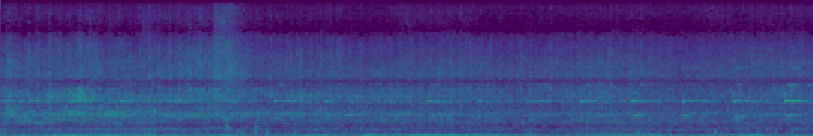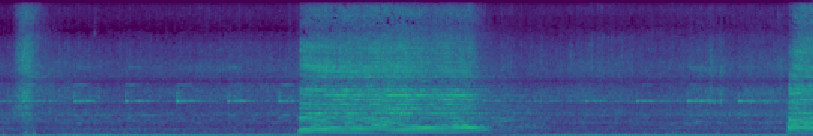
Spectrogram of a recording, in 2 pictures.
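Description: Diesel locomotives of a loaded BNSF freight train running with a heavy, steady low rumble. About fifteen seconds in, the locomotive air horn sounds a chord for about two and a half seconds, and it blows again just before the end.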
